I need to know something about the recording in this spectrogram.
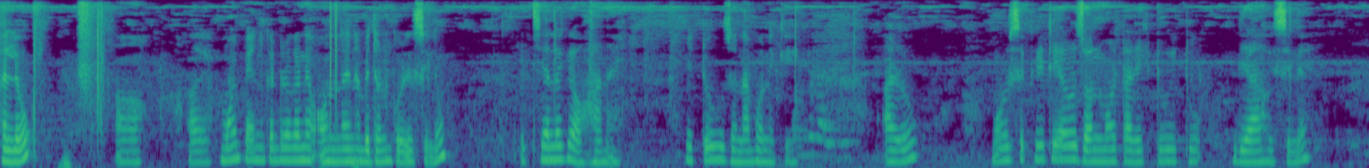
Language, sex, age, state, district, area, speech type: Assamese, female, 30-45, Assam, Goalpara, rural, spontaneous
